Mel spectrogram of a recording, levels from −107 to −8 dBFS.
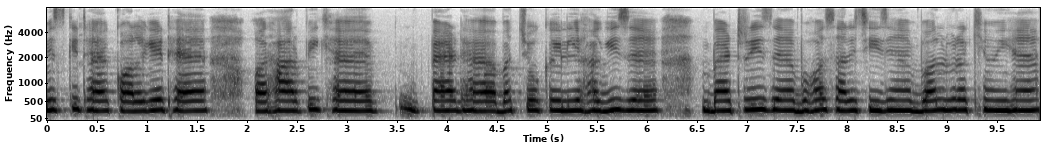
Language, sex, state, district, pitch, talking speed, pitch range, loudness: Hindi, female, Haryana, Rohtak, 265 Hz, 140 wpm, 255-275 Hz, -11 LUFS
